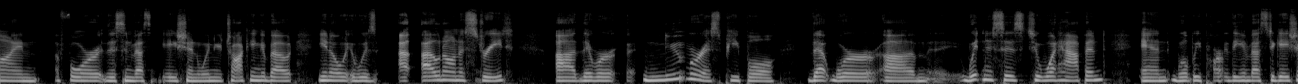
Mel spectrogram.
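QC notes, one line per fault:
1.49–1.69 s, 6.80–6.90 s, 8.67–8.78 s, 12.08–12.28 s, AAC frame loss with concealment: brief smeared, noisy, phasey patches. The decoder rebuilt missing audio, roughly 60–120 ms per event in gaps of up to about 70 ms, from the last good spectrum. The stream is likely low-delay AAC.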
